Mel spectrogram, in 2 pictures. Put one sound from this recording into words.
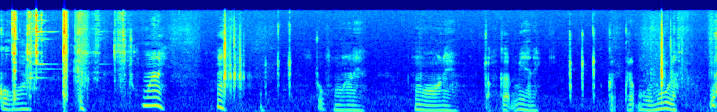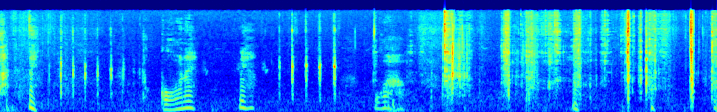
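A metal trowel scrapes and digs into dry, gravelly soil.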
